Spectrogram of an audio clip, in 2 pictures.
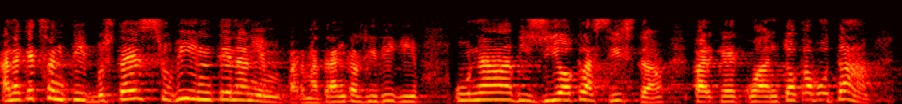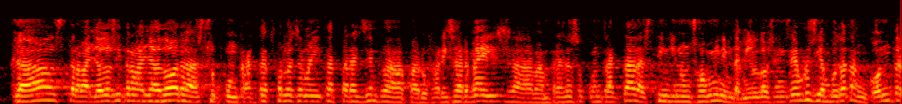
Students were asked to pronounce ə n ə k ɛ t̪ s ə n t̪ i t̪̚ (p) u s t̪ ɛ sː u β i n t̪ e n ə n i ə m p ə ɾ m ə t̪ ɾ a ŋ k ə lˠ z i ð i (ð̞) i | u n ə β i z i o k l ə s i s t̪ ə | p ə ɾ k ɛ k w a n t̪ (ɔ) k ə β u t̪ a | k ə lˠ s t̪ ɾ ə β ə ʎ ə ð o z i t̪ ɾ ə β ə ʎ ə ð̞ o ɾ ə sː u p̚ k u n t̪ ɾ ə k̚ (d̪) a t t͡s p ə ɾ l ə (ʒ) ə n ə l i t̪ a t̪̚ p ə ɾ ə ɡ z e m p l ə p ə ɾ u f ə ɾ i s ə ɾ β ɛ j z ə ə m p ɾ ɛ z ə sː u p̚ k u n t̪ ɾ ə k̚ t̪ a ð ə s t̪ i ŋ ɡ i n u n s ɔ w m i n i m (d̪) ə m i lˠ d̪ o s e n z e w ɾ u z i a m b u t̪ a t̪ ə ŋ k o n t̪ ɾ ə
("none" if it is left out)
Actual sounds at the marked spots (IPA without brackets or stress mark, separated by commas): b, ɣ̞, ɔ, t̪, ʒ, d̪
